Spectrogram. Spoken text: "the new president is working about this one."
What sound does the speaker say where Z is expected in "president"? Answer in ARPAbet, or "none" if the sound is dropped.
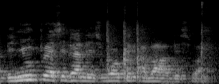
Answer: S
